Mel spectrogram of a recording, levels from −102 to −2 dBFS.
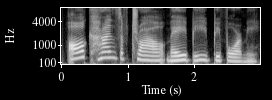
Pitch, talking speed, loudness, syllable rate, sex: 205 Hz, 160 wpm, -18 LUFS, 3.6 syllables/s, female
